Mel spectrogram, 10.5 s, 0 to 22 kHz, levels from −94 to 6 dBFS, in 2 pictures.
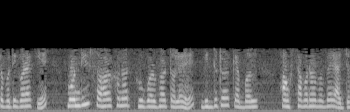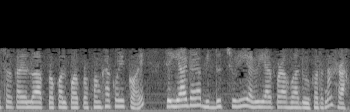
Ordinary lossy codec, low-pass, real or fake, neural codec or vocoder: none; 3.6 kHz; real; none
